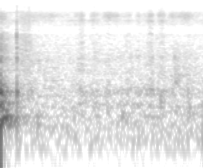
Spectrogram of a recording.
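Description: Pen writing on paper: the faint scratch of the tip moving across the page as a word is written.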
